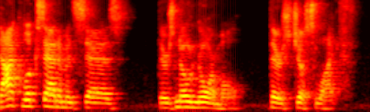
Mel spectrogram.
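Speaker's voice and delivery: ordinary talk, nothing marked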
